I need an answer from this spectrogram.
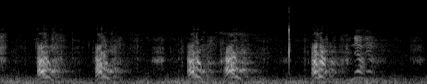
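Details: Dog in protection training barking hard in sharp bursts, roughly eight barks across four seconds, several coming in quick doubled pairs, with a single sharp click and low background rumble.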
